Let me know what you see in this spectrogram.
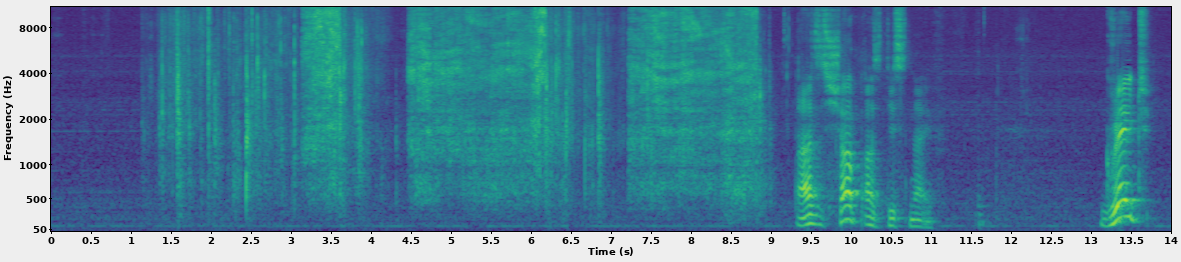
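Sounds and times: paper rustling: 1.1s - 9.1s
knife slicing paper: 1.2s - 9.1s.

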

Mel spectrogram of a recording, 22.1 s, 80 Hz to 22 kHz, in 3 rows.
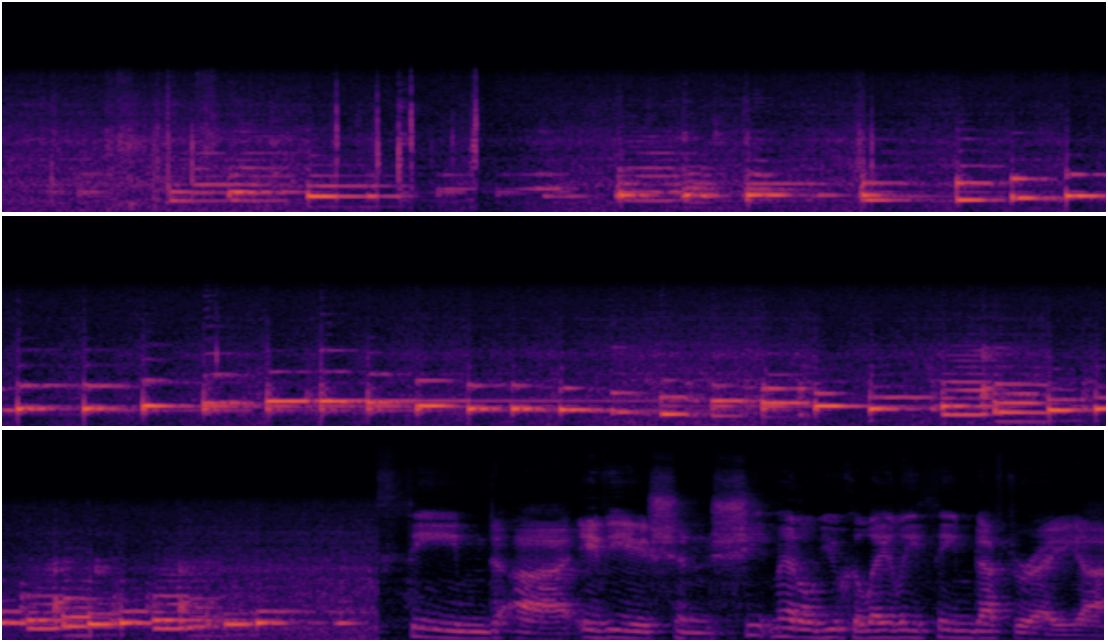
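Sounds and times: resonator ukulele fingerpicked: 0.2s - 17.2s.

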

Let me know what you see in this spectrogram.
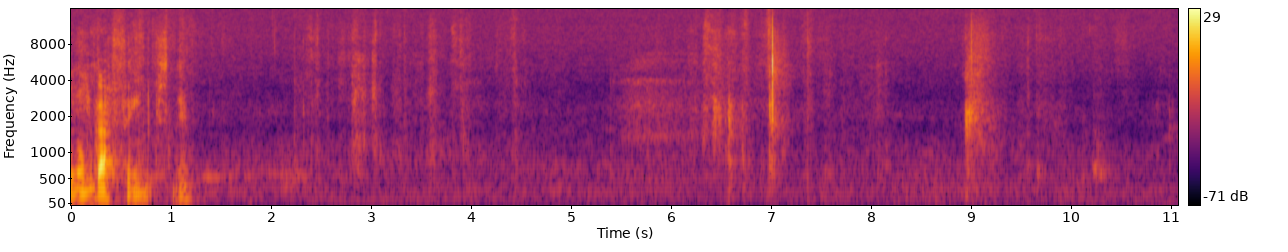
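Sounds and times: book pages rustling: 2.2s - 4.6s, 6.2s - 11.0s.

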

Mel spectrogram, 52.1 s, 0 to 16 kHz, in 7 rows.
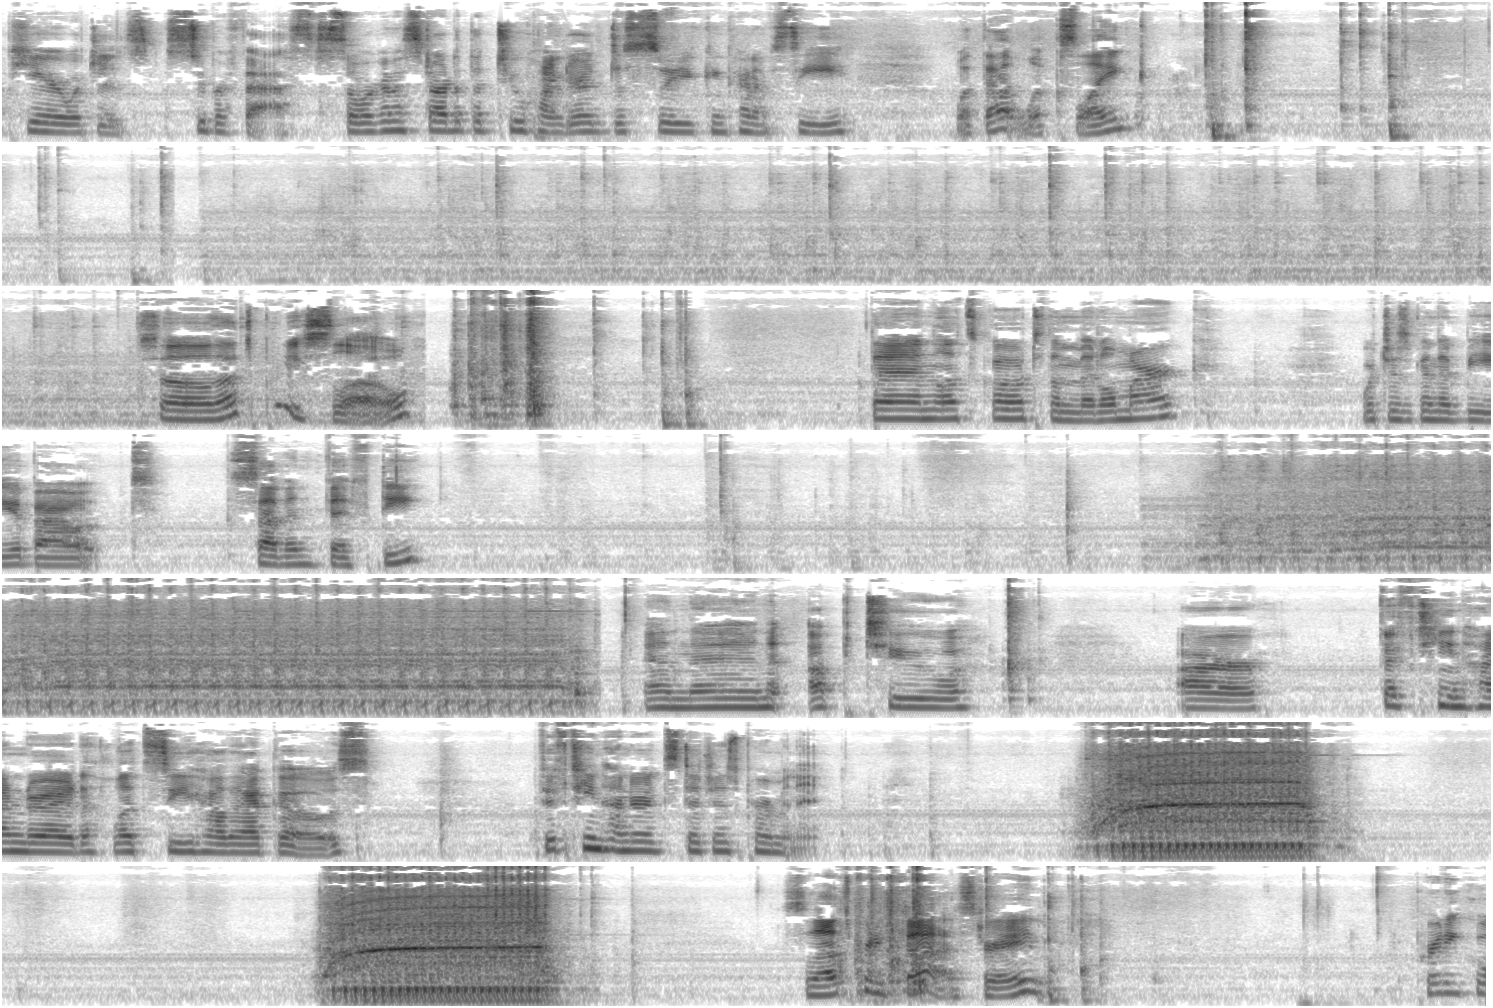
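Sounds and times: sewing machine sewing: 8.4s - 15.7s, 28.1s - 32.8s, 42.6s - 44.0s, 46.2s - 47.7s.

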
